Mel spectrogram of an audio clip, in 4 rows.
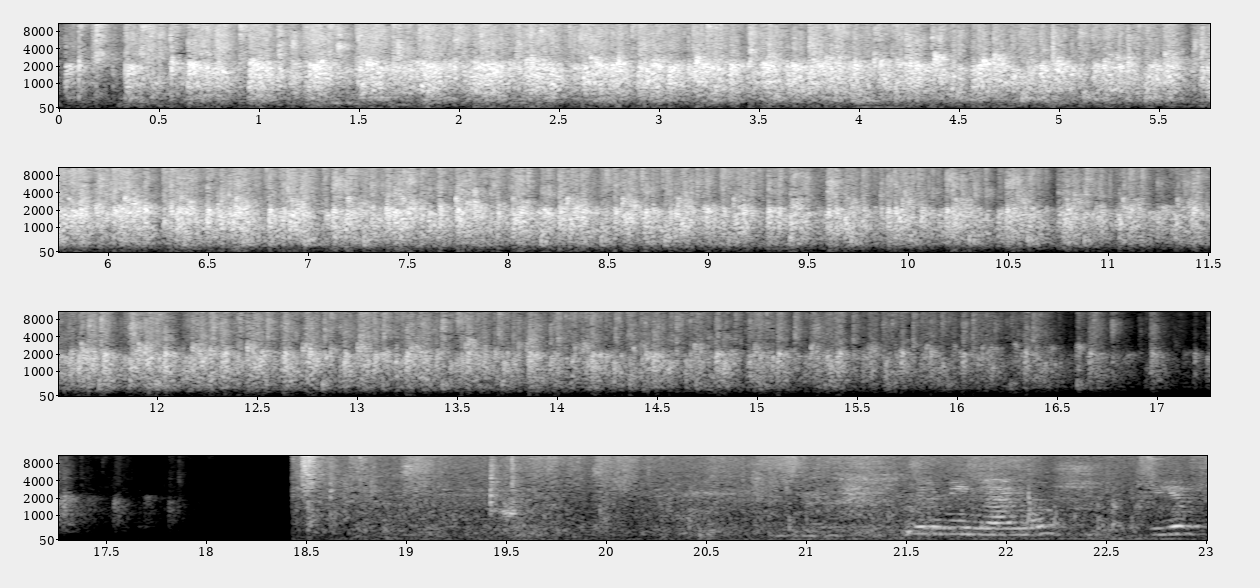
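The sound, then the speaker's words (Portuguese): A crowd breaks into sustained, dense applause for a priest's diamond jubilee of priesthood; it holds steady for about fifteen seconds, then tapers off; after a short pause, a voice starts speaking. “pela sua dedicação ao serviço de toda a comunidade vareira, em especial da paróquia de São Cristóvão, desde 7 de dezembro de 1975, merece uma grande salva de palmas pelas suas bodas de diamante sacerdotais,”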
